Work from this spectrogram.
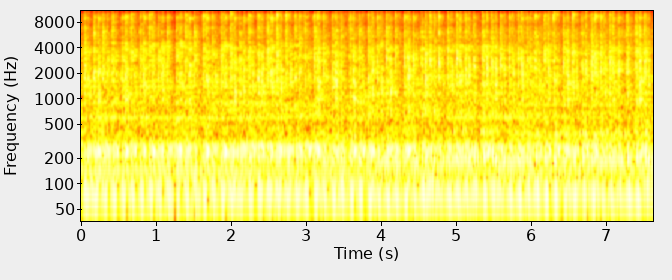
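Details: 2002 Harley Road King Classic on a bike table, second start after replacing cam chain tensioners, lifters, O-rings, gaskets, checking leaks: lumpy, loping low idle staying steady, no ticking or knocking from top end; healthy.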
